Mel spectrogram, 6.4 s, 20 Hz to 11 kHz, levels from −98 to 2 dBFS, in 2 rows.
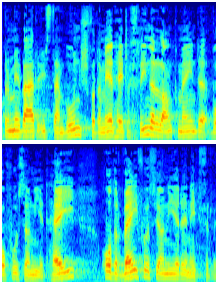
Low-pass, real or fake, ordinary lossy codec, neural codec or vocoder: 9.9 kHz; real; none; none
